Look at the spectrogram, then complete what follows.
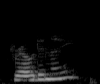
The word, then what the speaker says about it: rhodonite: get almost like fixed up but it is pronounced rhodonite yes and I always mispronounce it but it's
